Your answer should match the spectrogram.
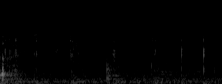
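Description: Near silence, with a few faint small clicks and scratches as a pen and a small plastic-cased device are handled.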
